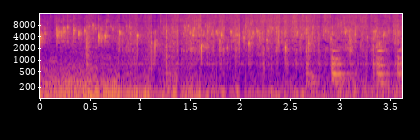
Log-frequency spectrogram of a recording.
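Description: Chopped onion frying in hot oil for a singi fish and potato curry, a loud, steady sizzle with bursts of stirring scrapes throughout, close and with no talk.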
